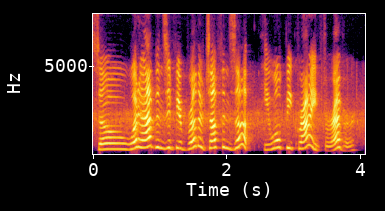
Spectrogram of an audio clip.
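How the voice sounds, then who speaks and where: A woman's voice: extremely high pitch, animated, moderate pace, muffled recording. A woman playing a feisty, bossy, wisecracking girl in an old-time style radio comedy sketch. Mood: brash, scheming. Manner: brash, wisecracking, teasing.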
